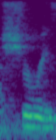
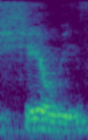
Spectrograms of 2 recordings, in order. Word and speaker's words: Sharice: my mom was like, "Your name is not Sharice." I'm like, "You spell it like Sharice." She's like, "It's Sherry's."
